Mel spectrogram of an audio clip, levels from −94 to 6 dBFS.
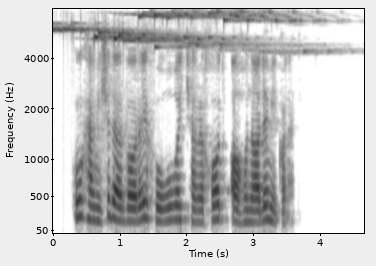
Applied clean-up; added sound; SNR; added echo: none; Chime; 2 dB; none.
